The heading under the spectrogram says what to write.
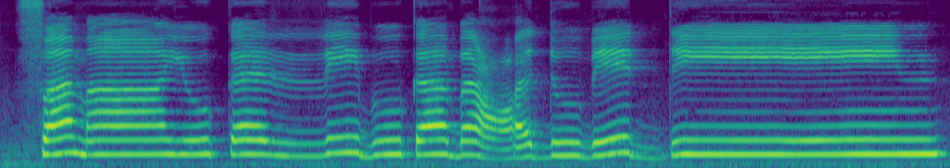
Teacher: کاف کے اوپر فتح کی حرکت ہے، 1 کاؤنٹ ادائیگی ہوگی۔ کاف کو دال کے ساتھ ملائیں گے، تشدید ہے، ٹائم ٹیکنگ ہوگا دال پہ، اور دال کے نیچے کسرہ کی حرکت ہے جس کو 1 کاؤنٹ ادا کیا جائے گا۔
